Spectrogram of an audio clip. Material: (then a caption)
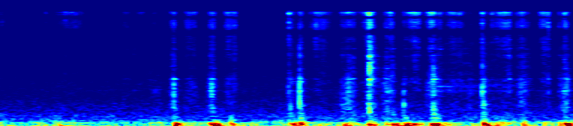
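Plaster. A solid plaster gemstone dig block is scratched with a pointed wooden pick while the other hand holds the block. About ten short, quiet scrapes and taps stand out, each with a soft low thump and a brief bright scratch that stops almost instantly. Between them runs a faint, steady low rumble.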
